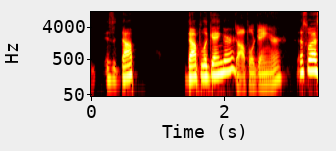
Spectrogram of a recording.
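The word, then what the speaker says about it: doppelgänger: like uh doppler is a dop doppler ganger doppelganger that's what i said i said that earlier he said i said it wrong well you would you would just you said dapla yeah you did you doppler no no no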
